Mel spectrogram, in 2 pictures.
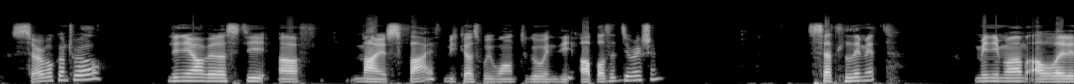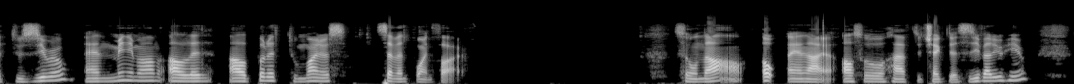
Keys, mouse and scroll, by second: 20.6 click.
